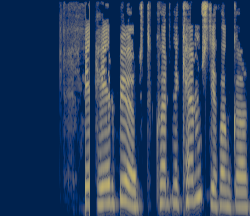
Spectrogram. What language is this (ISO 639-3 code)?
isl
